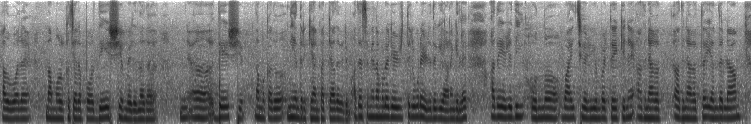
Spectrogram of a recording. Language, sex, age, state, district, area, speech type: Malayalam, female, 45-60, Kerala, Alappuzha, urban, spontaneous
